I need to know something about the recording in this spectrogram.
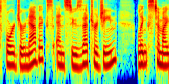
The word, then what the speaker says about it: Journavx: Thank you so much to Kelly for picking this drug name today, Jernavix.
